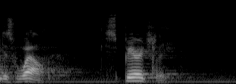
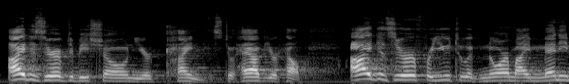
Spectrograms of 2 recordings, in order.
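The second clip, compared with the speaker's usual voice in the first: louder, insisting on every I deserve; proud entitled demand; 4 semitones higher, 11 dB louder than usual. Shown as a demonstration. Preacher voicing a proud sinner demanding from Jesus, entitled and loud. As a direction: demand it as if you are owed. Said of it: "consider the very opposite".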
